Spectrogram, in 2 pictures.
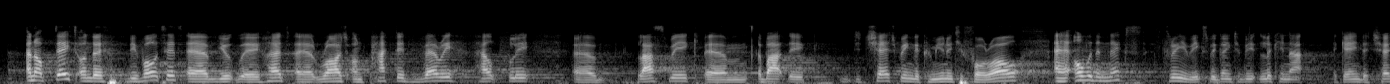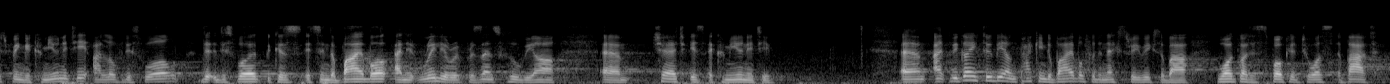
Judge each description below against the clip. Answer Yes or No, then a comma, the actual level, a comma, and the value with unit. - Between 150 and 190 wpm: No, average, 200 wpm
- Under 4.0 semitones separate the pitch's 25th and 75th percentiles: No, average, 4.6 semitones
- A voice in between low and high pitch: No, low, 125 Hz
